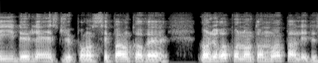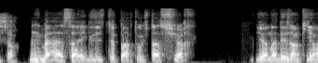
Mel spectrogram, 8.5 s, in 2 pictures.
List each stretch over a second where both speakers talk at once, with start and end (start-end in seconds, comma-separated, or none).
none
